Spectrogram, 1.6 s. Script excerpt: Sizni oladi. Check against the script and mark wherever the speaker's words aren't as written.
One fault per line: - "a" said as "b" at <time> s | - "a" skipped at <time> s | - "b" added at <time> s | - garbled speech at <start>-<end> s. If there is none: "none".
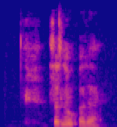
none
